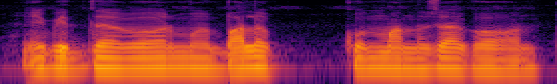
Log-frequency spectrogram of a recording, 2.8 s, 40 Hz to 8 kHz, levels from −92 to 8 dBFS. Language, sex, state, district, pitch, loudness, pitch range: Chakma, male, Tripura, West Tripura, 100 Hz, -20 LUFS, 100-105 Hz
